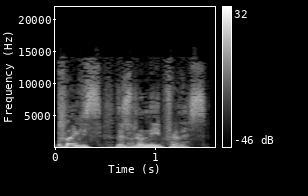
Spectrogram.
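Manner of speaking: high, urgent plea; desperate pleading. Acted. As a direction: beg through a locked door. Pleading through a locked door.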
